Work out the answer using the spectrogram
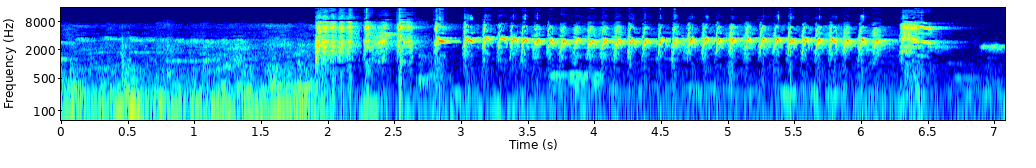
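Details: Grey-cheeked bulbul, likely caged, singing for a master recording used to train other songbirds: a harsh scratchy burst, then a long rapid trill of about forty sharp repeated notes, ending in a short rough flourish; faint low hum early on.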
